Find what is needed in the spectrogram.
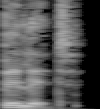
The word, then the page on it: billet: British English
